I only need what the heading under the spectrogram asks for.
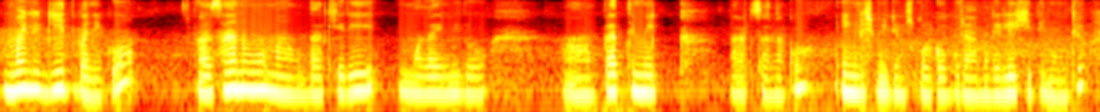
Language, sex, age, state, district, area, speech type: Nepali, female, 18-30, West Bengal, Darjeeling, rural, spontaneous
